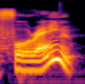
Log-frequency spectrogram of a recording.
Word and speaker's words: foreign: Foreign. On dit pas foreign, on dit foreign. C'est la première syllabe qui est accentuée et la deuxième est réduite.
